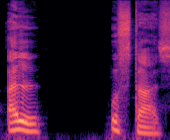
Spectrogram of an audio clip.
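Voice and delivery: "अल" stressed, then उस्ताज़ falling; teaching demo. Shown as a demonstration. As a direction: mark the article before उस्ताज़. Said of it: "मैं कहूँ उस्ताज़". (अल पर ज़ोर, फिर उस्ताज़)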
